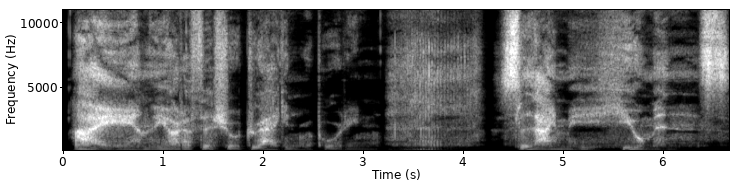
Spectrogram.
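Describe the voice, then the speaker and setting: In a put-on character voice, someone whispers at a very slow pace, leaving long, frequent pauses. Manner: menacing, mocking.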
